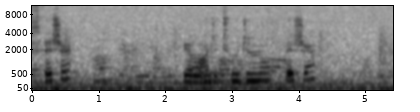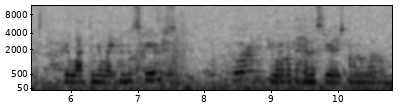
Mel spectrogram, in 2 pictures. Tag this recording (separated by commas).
Speech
